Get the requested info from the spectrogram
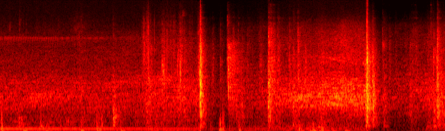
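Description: Old wooden entry door and screen door being handled and opened: a series of sharp wooden knocks and latch clicks, about a second apart in the second half. A steady low hum stops about three seconds in.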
